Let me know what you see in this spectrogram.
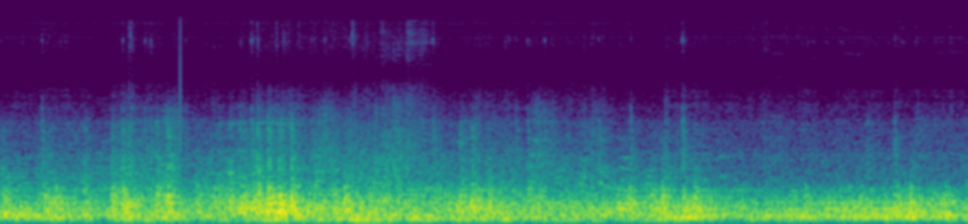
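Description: Mugunghwa-ho passenger train running, heard from inside the carriage: a steady low rumble of wheels on the rails, with a few light clicks about a second in.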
